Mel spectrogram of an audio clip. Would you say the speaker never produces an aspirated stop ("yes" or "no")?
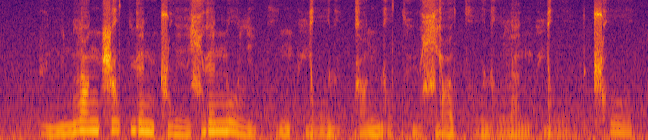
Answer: no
